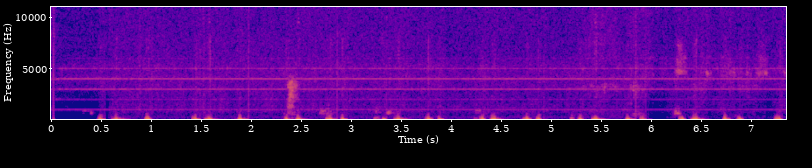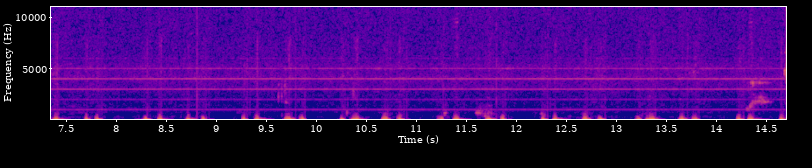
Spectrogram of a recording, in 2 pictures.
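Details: A fourth heart sound (atrial gallop) before the first sound, with a third sound, forming a quadruple (summation) gallop with S3 and S4.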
